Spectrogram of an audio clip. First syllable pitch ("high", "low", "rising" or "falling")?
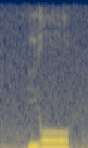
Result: low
